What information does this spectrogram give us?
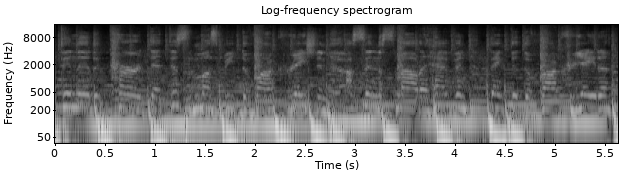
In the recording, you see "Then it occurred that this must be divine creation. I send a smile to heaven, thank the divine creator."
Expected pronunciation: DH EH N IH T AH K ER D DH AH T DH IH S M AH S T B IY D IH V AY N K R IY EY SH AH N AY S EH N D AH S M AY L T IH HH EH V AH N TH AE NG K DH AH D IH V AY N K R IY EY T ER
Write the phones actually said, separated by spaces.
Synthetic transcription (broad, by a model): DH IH N IH T AH K ER D DH AH T DH IH S M AH S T B IY D IH V AY N K R IY EY SH AH N AY S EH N AH S M AY L T IH HH EH V AH N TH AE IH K DH AH D IH V AY N K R IY EY T ER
